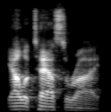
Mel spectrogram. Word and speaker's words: Galatasaray: and0 on the show uh and it is pronounced in case if you forgot PR Galatasaray plus one came through so hopefully I can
